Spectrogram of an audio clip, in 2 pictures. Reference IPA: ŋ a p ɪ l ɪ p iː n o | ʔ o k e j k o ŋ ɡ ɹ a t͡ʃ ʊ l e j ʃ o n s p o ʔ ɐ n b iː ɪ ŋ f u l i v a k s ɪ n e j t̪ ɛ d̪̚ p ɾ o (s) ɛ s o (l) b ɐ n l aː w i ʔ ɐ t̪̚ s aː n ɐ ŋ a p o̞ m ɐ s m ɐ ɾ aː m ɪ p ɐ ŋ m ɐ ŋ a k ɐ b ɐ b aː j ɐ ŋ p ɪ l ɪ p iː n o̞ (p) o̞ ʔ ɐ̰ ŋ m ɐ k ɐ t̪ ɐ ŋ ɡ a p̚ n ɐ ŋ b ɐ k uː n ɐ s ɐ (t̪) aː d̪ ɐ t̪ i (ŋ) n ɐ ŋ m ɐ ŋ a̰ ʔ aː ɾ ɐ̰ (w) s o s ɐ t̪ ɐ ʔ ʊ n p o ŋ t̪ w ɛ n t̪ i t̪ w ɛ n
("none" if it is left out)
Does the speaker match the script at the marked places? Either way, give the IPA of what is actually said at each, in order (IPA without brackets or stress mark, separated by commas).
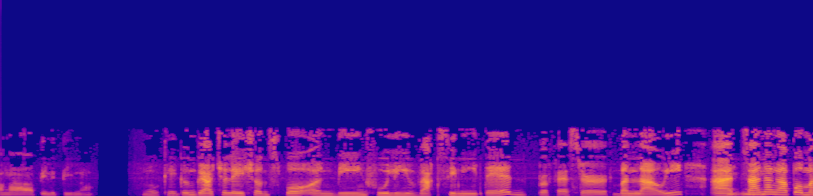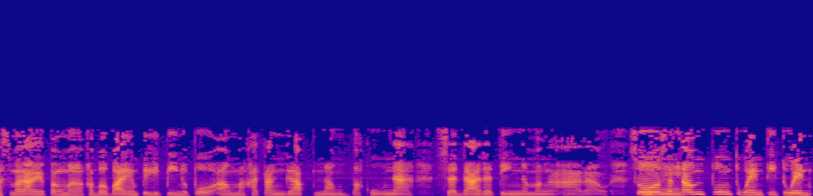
f, ɹ, p, d̪, ŋ, w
